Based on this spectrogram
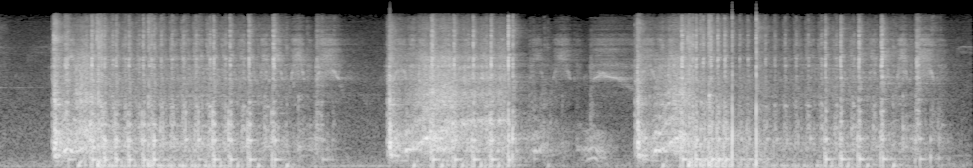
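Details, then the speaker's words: Wizard (Craftsman) riding mower with a worn-out old carb and a hit-and-miss starter solenoid, after carb cleaner spray: three separate multi-second bursts of steady cranking, no firing; won't start; suspected fouled plug or sheared flywheel key. "well it could be a foul plug it could be an array of things it could be a sheared fly"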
